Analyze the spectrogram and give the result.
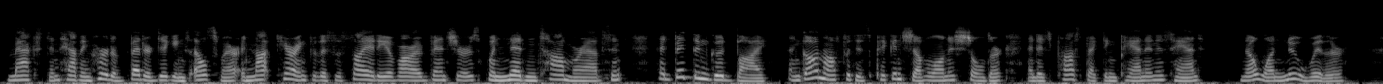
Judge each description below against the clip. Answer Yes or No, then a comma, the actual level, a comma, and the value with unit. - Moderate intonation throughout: Yes, average, 3.7 semitones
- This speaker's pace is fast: Yes, fast, 210 wpm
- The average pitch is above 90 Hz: Yes, high, 190 Hz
